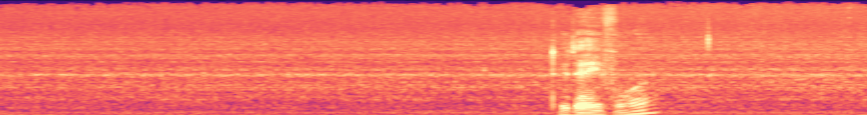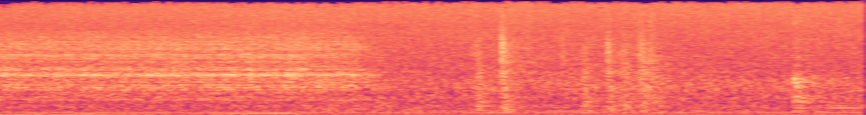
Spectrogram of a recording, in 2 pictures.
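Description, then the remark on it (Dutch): As the pipe organ is switched off with its key, its bellows claps shut with a single loud, dull thump and brief rattle, standing out over a steady low mechanical hum; afterward the hum drops away and a few faint clicks follow. “En die gaat de balg dicht. Daar hoor ik hem nog dichtklappen, let op.”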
